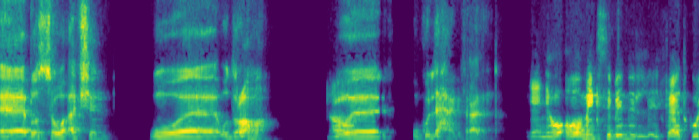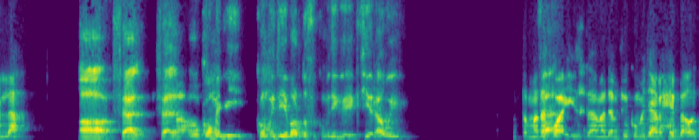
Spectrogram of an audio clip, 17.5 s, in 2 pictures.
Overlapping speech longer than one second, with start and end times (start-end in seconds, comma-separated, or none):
none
